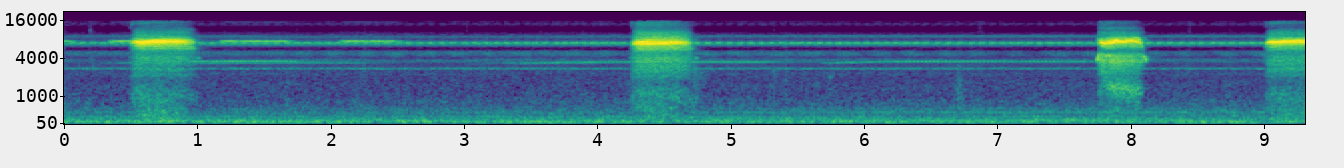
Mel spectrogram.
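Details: Owl at night feeding its young: four separate harsh hisses, each under half a second, widely spaced, over a continuous shrill insect tone.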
